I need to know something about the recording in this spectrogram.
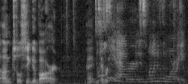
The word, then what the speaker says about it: Gabbard: Hey, Tulsi Gabbard is one of the more... Oh, it's Gabbard now. I thought it was Gabbard. I had her name pronounced wrong.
